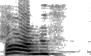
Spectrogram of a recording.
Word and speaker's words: Tails: Não, Tails eu sempre pronunciei Tails. – Pô, mas quem era pra você? Era Thaís? Thales!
